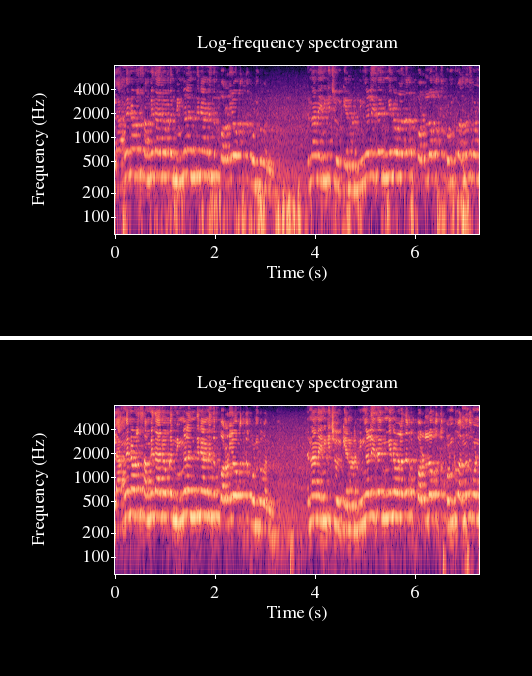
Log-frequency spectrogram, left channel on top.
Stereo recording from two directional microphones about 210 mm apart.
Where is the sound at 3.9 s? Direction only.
15° left (ahead or behind).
